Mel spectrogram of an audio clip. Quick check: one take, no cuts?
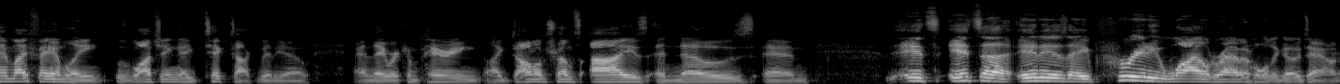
yes; 0 cuts

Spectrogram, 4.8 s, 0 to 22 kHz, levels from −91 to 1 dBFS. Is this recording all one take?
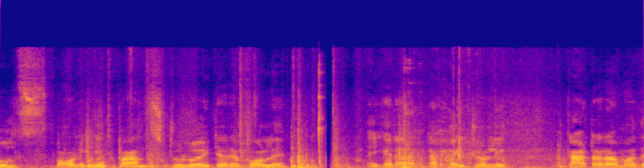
no; 1 cut; at 2.7 s

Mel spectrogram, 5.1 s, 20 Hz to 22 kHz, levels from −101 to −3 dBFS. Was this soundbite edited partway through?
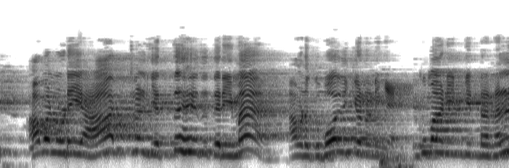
no; 0 cuts

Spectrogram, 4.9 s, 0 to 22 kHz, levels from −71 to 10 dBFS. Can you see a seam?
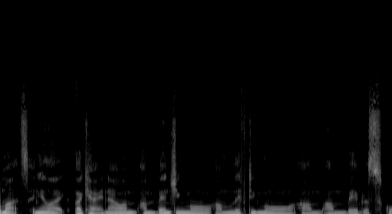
no; 0 cuts

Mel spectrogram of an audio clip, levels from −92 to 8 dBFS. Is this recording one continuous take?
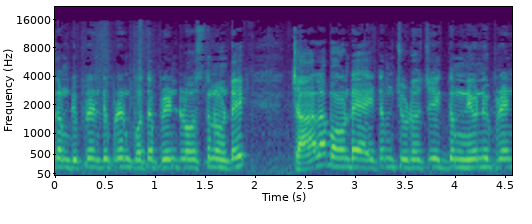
yes; 0 cuts

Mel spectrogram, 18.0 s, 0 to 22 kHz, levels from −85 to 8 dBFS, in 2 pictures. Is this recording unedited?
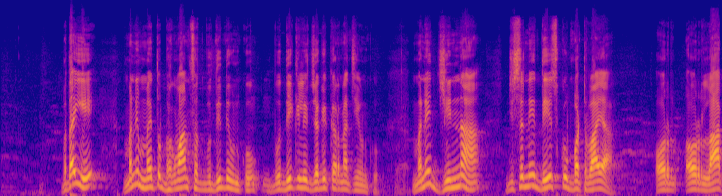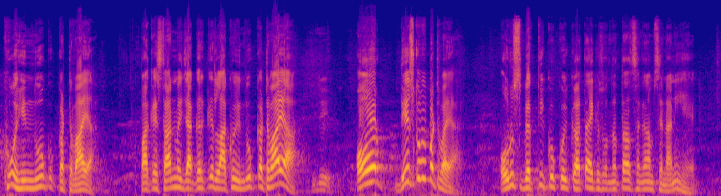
yes; 0 cuts

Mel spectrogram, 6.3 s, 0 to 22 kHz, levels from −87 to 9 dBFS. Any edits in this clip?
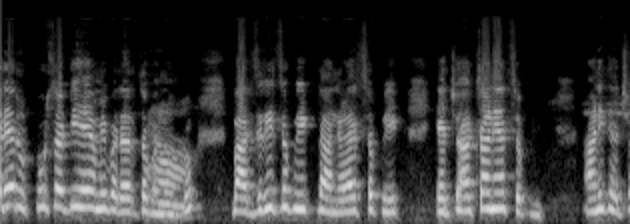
no; 0 cuts

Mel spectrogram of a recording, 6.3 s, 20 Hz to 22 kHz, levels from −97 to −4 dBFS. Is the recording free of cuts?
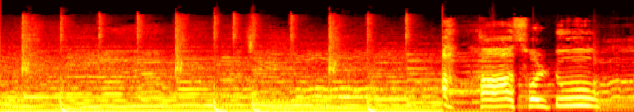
no; 2 cuts; at 1.3 s, 4.3 s

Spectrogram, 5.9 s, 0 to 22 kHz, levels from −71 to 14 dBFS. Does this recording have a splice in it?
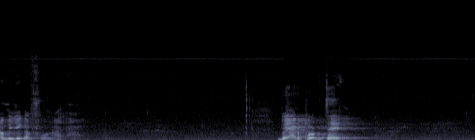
no; 0 cuts

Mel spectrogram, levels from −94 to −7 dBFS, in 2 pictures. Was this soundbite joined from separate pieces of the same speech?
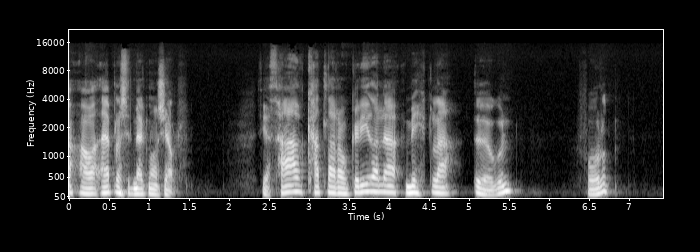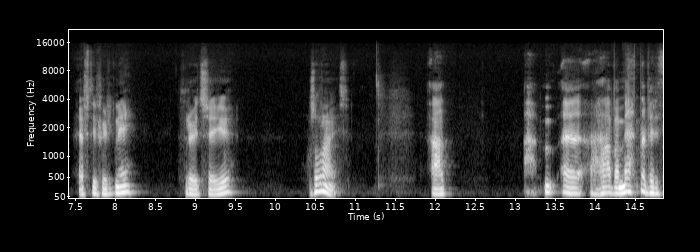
no; 0 cuts

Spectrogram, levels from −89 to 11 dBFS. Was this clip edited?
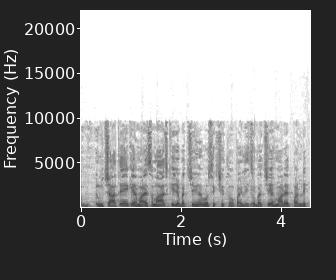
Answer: yes; 1 cut; at 3.5 s

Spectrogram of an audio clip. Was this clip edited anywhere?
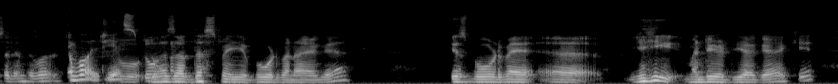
yes; 1 cut; at 1.4 s

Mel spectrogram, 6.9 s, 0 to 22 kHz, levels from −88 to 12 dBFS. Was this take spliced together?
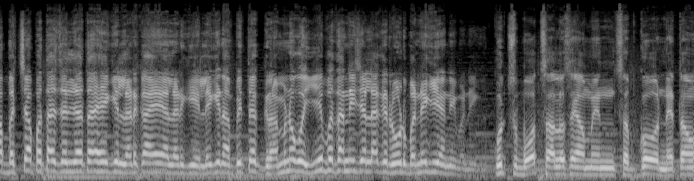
yes; 1 cut; at 4.7 s

